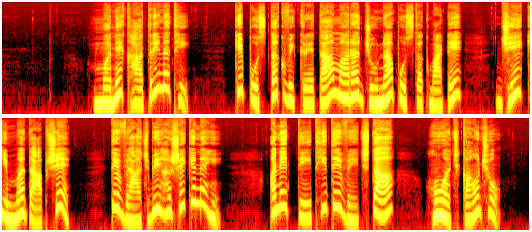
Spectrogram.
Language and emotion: Gujarati, fearful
